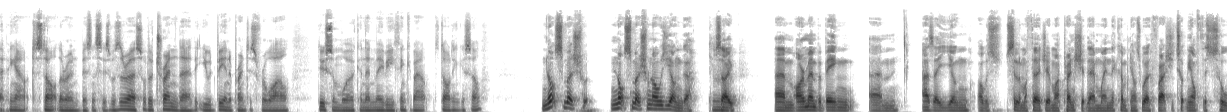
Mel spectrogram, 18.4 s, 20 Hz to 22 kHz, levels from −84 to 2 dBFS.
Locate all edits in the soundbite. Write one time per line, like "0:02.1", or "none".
0:10.6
